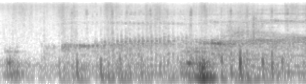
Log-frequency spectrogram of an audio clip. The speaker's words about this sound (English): A dummy is rigged on the back of a horse to look like the legendary Headless Horseman. Frank whips up the horse and sends it toward the cabin where Cisco is asleep.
